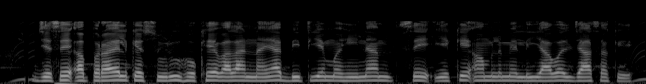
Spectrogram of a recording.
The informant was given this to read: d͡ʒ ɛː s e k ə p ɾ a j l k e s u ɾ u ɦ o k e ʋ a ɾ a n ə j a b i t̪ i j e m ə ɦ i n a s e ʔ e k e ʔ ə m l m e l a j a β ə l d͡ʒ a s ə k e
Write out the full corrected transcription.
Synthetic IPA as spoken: d͡ʒ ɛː s e ʔ ə p ɾ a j l k e s u ɾ u ɦ o kʰ e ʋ a l a n ə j a b i t̪ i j e m ə ɦ i n a s e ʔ e k e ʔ ə m l m e l i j a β ə l d͡ʒ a s ə k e

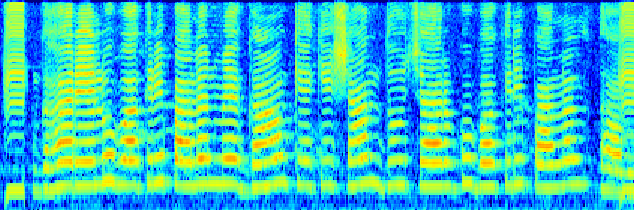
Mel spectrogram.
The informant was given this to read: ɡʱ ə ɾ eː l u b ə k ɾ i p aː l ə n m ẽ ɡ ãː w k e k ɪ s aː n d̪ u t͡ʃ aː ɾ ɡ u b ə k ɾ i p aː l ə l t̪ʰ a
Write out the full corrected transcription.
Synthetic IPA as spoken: ɡʱ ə ɾ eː l u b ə k ɾ i p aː l ə n m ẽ ɡ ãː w k e k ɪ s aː n d̪ u t͡ʃ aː ɾ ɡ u b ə k ɾ i p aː l ə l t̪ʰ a

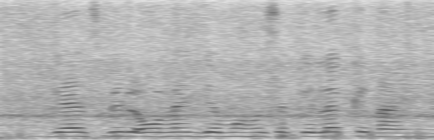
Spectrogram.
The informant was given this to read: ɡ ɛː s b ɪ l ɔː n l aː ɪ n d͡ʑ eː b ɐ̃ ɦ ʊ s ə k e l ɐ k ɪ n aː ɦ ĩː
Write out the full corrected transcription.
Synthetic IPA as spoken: ɡ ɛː s b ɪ l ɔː n l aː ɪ n d͡ʑ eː m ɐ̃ ɦ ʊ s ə k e l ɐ k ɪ n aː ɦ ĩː

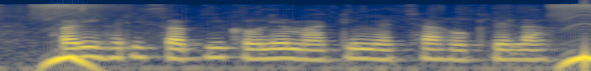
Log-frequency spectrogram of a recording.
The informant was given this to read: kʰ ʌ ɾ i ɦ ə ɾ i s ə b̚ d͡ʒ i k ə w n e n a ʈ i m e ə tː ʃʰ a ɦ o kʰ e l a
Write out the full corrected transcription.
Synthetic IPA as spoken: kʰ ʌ ɾ i ɦ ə ɾ i s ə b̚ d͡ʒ i k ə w n e m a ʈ i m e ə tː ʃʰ a ɦ o kʰ e l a

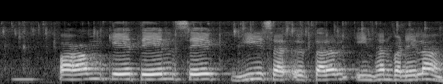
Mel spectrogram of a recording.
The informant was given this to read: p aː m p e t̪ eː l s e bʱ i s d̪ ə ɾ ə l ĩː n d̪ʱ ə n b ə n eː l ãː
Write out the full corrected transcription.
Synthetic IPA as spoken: p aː m k e t̪ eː l s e bʱ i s t̪ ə ɾ ə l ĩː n d̪ʱ ə n b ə n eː l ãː

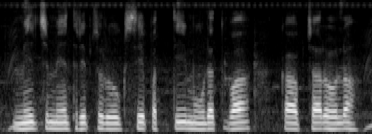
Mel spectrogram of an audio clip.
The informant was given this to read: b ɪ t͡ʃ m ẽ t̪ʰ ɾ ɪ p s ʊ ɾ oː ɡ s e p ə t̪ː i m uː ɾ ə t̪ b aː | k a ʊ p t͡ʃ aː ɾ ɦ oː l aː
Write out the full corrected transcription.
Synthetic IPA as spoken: m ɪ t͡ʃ m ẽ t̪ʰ ɾ ɪ p s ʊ ɾ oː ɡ s e p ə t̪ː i m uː ɾ ə t̪ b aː | k a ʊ p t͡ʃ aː ɾ ɦ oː l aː

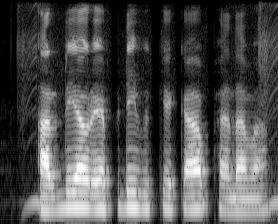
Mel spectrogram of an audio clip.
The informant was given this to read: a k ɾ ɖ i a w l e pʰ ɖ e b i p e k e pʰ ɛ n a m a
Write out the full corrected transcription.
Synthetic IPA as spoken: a ɾ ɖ i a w ɾ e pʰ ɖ i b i k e k a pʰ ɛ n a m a

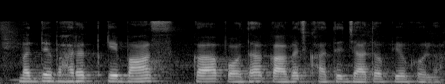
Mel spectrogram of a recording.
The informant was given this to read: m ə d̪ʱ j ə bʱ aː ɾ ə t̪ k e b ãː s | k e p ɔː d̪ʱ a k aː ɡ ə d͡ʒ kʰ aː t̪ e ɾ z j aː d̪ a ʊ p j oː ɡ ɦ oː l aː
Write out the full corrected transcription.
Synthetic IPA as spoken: m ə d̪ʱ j ə bʱ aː ɾ ə t̪ k e b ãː s | k a p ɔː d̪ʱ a k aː ɡ ə d͡ʒ kʰ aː t̪ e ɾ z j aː d̪ a ʊ p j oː ɡ ɦ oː l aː

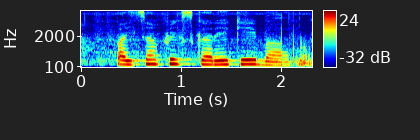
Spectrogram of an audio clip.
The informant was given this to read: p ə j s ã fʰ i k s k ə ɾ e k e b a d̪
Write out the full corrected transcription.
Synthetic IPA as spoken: p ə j s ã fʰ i k s k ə ɾ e k e b a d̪

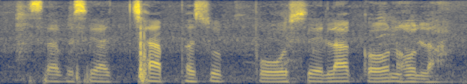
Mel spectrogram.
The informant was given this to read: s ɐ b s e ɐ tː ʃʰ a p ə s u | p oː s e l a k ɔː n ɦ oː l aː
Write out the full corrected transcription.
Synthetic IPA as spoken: s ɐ b s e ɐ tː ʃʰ a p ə s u | p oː s e l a k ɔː n ɦ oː l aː

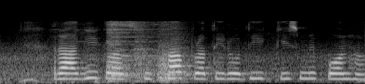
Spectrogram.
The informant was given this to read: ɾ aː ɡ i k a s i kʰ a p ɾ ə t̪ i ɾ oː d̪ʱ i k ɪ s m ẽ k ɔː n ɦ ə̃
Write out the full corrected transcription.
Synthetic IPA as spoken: ɾ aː ɡ i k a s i kʰ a p ɾ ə t̪ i ɾ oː d̪ʱ i k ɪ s m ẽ k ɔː n ɦ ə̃

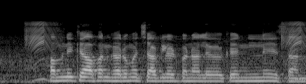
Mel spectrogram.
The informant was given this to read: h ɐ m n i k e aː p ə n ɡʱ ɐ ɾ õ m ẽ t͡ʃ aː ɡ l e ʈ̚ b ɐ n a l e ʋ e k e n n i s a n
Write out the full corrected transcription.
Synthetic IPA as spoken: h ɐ m n i k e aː p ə n ɡʱ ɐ ɾ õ m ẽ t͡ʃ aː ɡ l e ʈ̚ b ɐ n a l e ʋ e k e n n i s a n

